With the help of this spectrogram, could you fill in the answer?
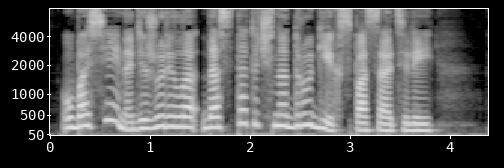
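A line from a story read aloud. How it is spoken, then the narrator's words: Even, level tone. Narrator (Russian): ровным тоном произнесла мисс Купер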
